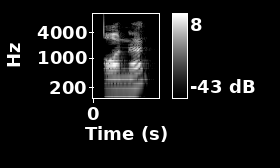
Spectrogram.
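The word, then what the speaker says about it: honour: आवर्स आवर्स आ है इसे horror नहीं बोलते हॉर्नर नहीं बोलते हियर नहीं बोलते बोलते हैं आर ऑनर एयर अब देखो आवर घंटा ऑनर इज्जत समान एयर मतलब उत्तराधिकारी यहां पे एच जो है वो साइलेंट है एच का प्रोनंसिएशन नहीं होता है यह ध्यान देना है साइलेंट रहता है।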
